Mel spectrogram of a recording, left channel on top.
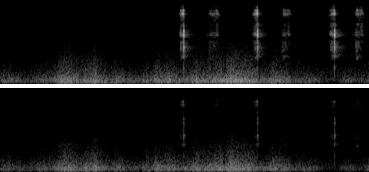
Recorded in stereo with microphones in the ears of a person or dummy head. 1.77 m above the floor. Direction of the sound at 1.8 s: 75° left (ahead or behind).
